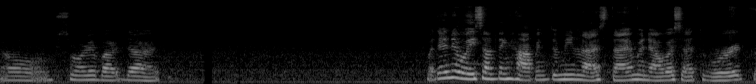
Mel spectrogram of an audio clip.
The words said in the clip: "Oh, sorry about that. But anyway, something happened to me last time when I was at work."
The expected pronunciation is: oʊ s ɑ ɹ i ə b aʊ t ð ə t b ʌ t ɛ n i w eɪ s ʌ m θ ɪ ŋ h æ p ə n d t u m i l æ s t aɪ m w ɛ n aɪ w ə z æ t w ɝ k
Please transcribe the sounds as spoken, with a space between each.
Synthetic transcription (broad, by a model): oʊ s ɑ ɹ i ə b aʊ t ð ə t b ʌ t ɛ n i w eɪ s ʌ m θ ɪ ŋ h æ p ə n d t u m i l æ s t aɪ m w ɛ n aɪ w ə s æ t w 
